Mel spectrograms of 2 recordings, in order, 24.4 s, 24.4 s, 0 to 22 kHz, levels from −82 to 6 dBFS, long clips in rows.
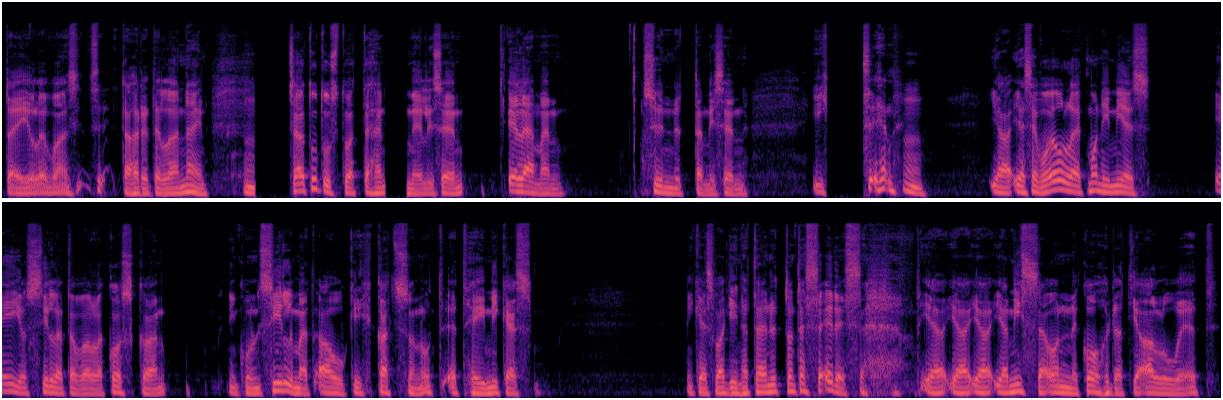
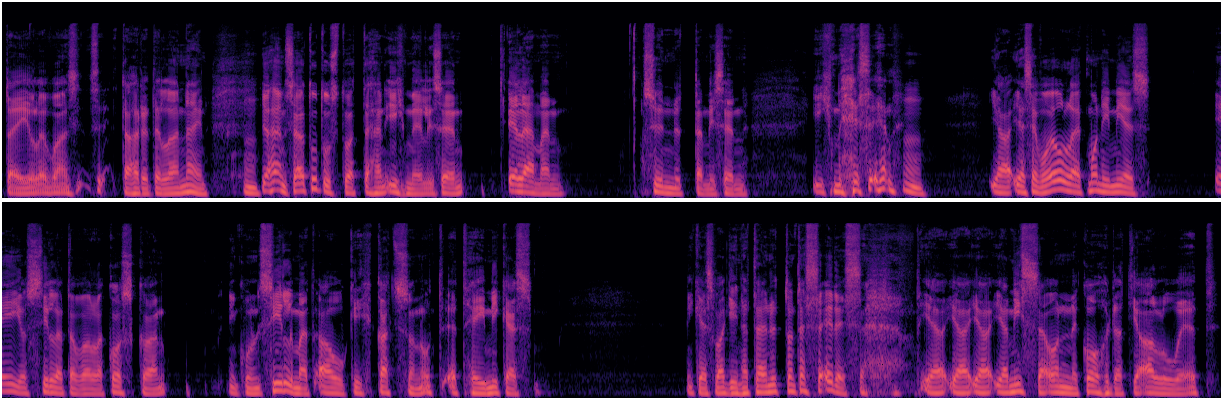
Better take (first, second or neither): second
